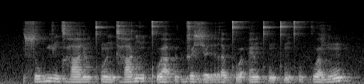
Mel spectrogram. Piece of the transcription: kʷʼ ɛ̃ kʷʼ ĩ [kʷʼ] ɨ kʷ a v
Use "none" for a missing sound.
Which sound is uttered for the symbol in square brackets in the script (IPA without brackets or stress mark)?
kʷʼ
